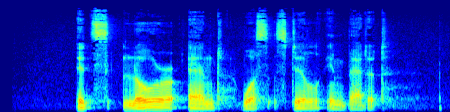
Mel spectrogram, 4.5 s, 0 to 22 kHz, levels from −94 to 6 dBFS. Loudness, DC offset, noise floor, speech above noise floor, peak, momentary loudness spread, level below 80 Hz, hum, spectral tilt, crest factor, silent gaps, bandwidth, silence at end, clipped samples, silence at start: -28 LUFS; under 0.1%; -71 dBFS; 44 dB; -10 dBFS; 10 LU; -68 dBFS; none; -5 dB/octave; 20 dB; none; 16 kHz; 0.65 s; under 0.1%; 0.75 s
